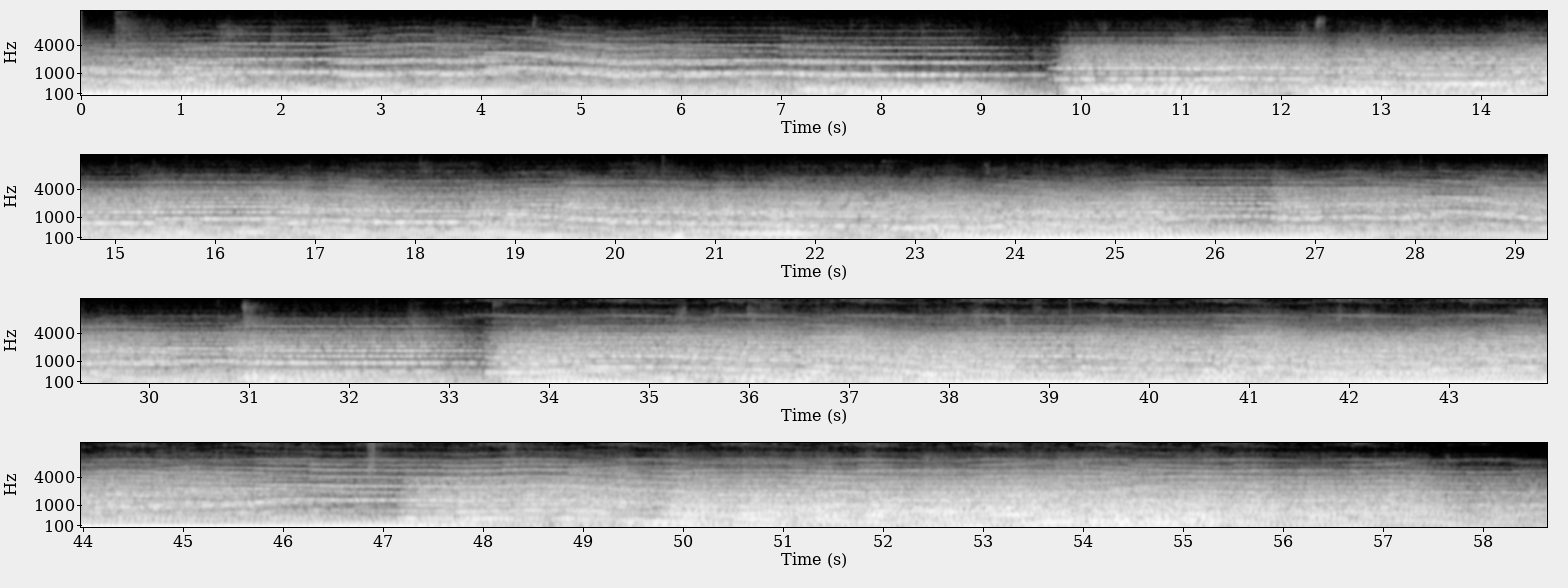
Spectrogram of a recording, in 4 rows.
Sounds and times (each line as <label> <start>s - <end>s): concert in church 0.0s - 58.6s
grand organ 0.0s - 58.6s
